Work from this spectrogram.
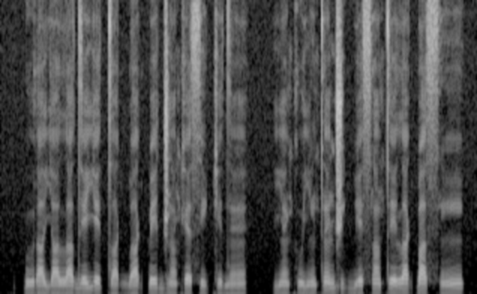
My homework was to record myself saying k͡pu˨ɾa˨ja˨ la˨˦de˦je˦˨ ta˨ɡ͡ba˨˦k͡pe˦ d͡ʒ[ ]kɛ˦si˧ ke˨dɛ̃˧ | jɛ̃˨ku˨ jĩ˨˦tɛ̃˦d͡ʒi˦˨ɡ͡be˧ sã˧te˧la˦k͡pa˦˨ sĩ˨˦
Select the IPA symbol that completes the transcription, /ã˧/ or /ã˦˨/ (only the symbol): ã˧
